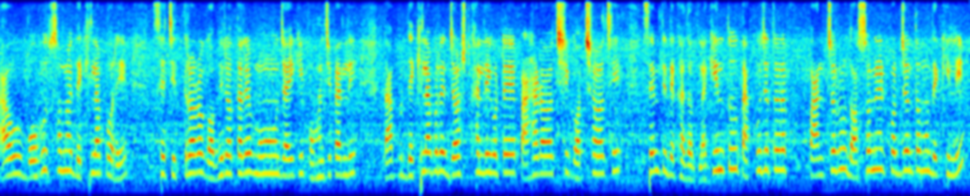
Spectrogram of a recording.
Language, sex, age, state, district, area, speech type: Odia, female, 45-60, Odisha, Sundergarh, urban, spontaneous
